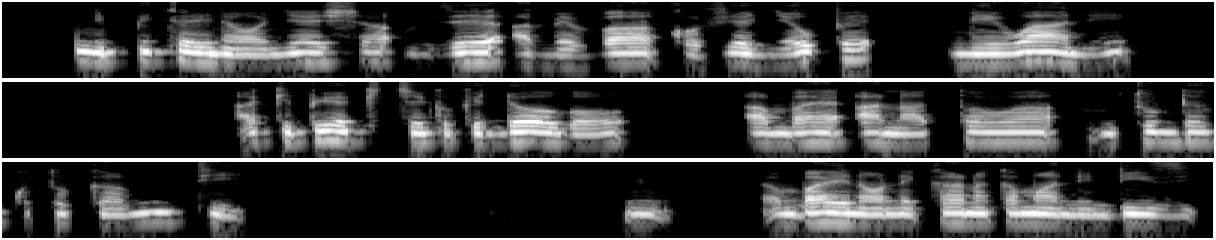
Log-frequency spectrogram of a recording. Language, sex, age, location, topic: Swahili, male, 25-35, Wajir, agriculture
